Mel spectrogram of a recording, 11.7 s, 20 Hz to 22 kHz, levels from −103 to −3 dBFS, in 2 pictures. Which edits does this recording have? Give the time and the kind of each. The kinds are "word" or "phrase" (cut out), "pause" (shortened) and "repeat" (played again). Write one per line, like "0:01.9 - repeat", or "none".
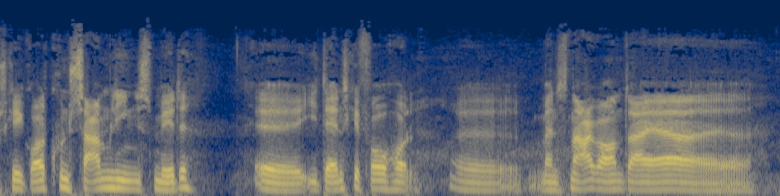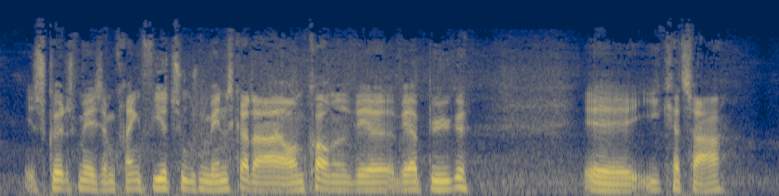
none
